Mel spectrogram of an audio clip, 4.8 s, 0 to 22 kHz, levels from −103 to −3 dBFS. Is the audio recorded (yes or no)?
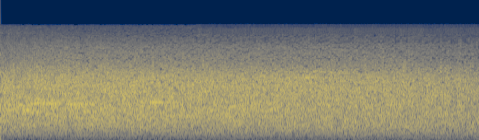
yes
